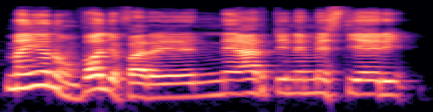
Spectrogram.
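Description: Pinocchio, a man doing a shrill, excitable puppet boy. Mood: sulky. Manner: high, loud and excitable, drawn-out pleading. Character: mischievous wooden puppet boy, impulsive and eager. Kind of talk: storybook reading.

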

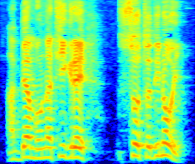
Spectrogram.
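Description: A young adventurer shouts warnings in a high, strained voice, as a male narrator plays him. His pitch swings widely and his delivery is urgent and alarmed. He is the hero of a storybook adventure. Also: lively intonation, measured pace.

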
